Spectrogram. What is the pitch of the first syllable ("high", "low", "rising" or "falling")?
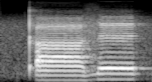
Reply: low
